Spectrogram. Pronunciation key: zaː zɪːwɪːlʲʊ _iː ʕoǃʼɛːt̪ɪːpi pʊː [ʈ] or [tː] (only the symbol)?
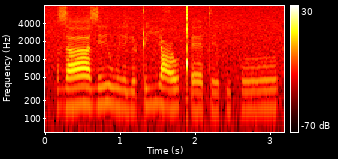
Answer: ʈ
